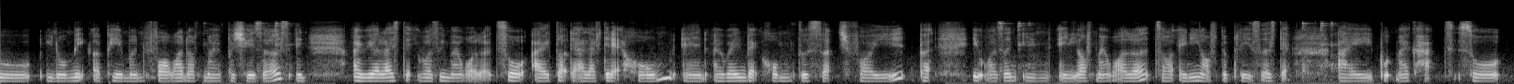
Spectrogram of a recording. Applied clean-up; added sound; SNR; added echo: neural separator model SepFormer DNS4.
